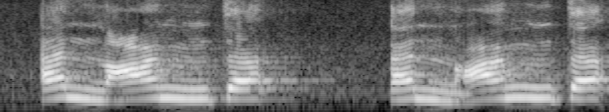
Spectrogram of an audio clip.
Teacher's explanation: نون کو بتانا, صرف بتانا, کھینچنا نہیں. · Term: اظہار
